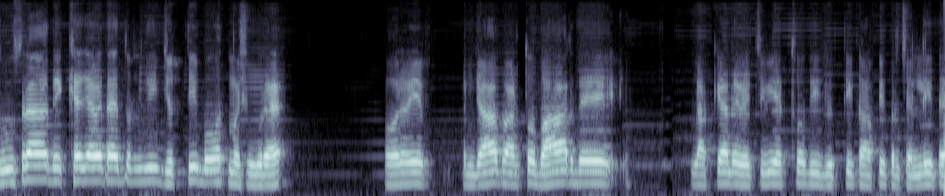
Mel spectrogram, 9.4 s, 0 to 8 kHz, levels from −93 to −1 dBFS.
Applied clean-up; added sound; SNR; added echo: neural separator model SepFormer DNS4.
